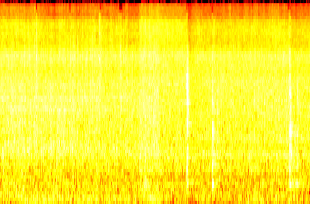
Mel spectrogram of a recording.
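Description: Tomatoes sizzle and fry on a Blackstone flat-top griddle plate beside cooking beef, a steady close hiss with a few sharp clicks and pops scattered through.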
